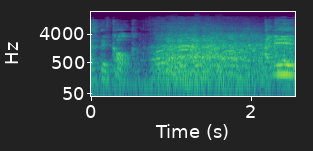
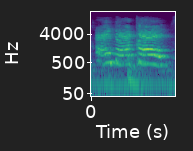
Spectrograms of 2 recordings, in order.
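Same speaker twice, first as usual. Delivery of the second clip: high-pitched mock shriek from upstairs; wife's scream; slower than usual. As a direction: shriek it like a shocked wife. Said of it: "I heard her scream".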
